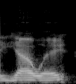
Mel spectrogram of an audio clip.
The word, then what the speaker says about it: Yahweh: Because of Nehemiah, we can pronounce the name of God. And so when we encounter this, we can say Yahweh.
